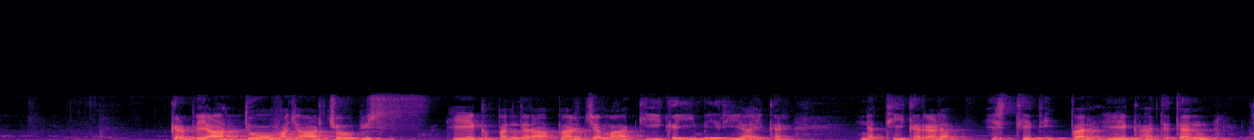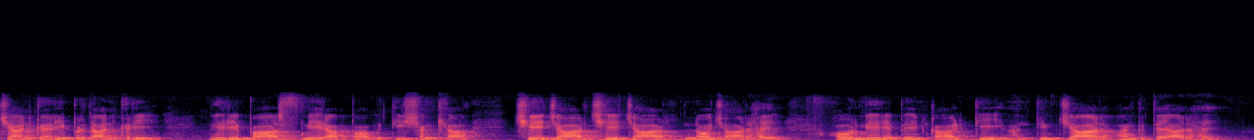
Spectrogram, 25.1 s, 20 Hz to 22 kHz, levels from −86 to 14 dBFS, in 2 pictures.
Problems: constant background noise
